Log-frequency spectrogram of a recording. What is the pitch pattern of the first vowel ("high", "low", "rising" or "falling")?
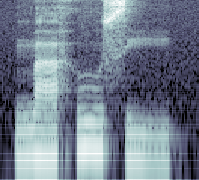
low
